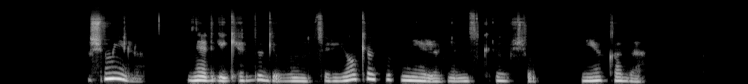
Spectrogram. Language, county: Lithuanian, Vilnius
